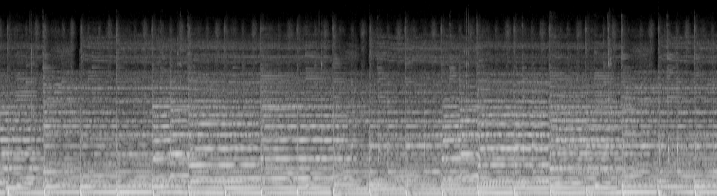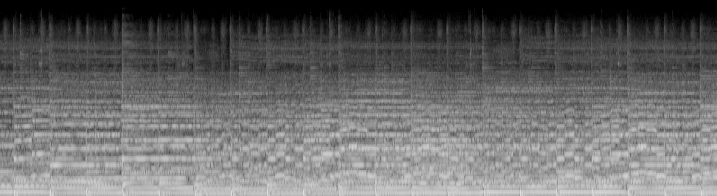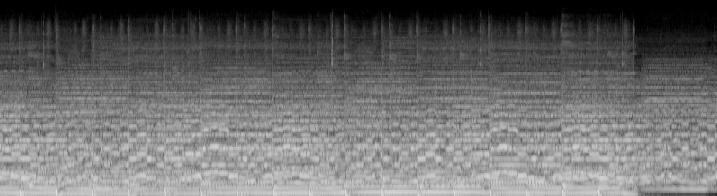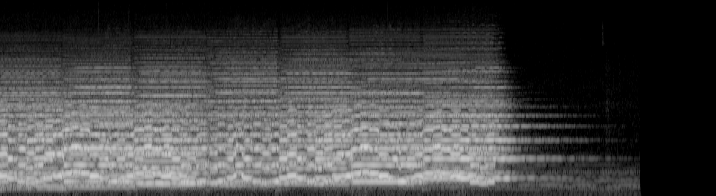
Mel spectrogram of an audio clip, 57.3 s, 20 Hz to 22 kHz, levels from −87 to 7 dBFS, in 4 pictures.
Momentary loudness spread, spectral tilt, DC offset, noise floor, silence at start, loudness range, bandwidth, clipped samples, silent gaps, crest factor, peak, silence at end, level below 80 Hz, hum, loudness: 5 LU; -7.5 dB/octave; under 0.1%; under -90 dBFS; 0 s; 4 LU; 12.5 kHz; under 0.1%; none; 12 dB; 0 dBFS; 3.65 s; -26 dBFS; none; -12 LUFS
